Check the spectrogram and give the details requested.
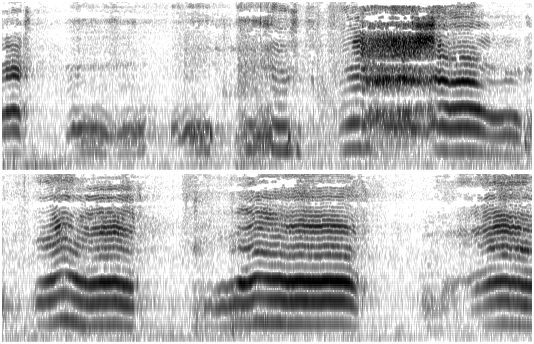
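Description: Loud, strong, repeated crying in bursts from a newborn: a vigorous first cry after birth, a normal sign.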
